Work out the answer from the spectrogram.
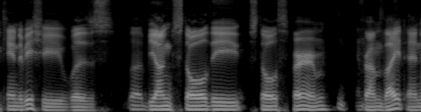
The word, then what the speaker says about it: Byung: Is that how you pronounce her? Byung, yeah. Byung.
